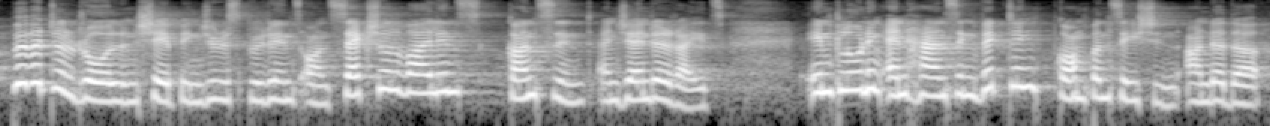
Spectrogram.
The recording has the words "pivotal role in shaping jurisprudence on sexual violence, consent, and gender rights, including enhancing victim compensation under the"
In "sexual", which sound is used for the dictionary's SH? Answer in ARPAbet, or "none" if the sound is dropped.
SH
